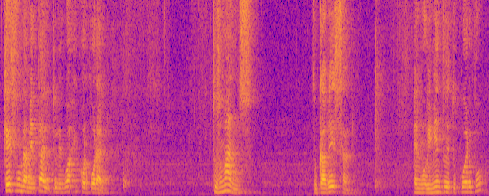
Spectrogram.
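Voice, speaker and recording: A woman's voice: mid-range voice, darkish tone. Woman teaching a class, echoey room. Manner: instructive, asks frequent checking questions like "¿ok?" and "¿sí?"; repeats and rephrases key points. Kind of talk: recorded class lecture.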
